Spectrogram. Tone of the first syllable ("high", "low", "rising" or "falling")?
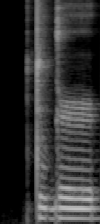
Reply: high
